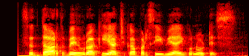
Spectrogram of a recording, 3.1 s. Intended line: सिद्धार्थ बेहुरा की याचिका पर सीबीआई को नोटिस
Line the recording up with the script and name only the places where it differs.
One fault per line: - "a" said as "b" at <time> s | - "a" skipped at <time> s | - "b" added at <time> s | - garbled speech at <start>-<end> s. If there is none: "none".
none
